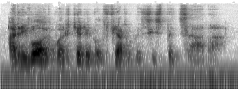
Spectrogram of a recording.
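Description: A deep, very husky and breathy male voice narrating a story. He reads with lively swings of pitch, rising for the tense moments and dropping to near whispers in the quiet ones. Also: brisk. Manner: expressive, dramatic reading with hushed passages.

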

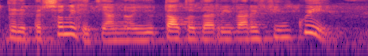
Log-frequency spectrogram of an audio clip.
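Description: A woman's voice: fairly low pitch, animated, a little fast, a little mellow, slight background noise, lightly acted. Woman reading as an anxious, insistent man. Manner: pleading, insistent questions. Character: pleading, insistent young man, anxious and stubborn.

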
